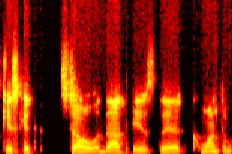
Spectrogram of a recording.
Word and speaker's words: Qiskit: Pronounced Qiskit.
